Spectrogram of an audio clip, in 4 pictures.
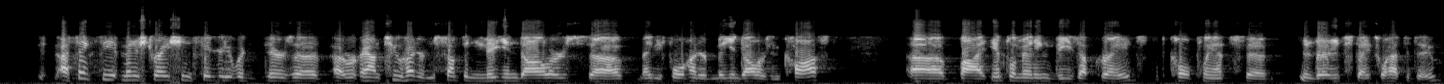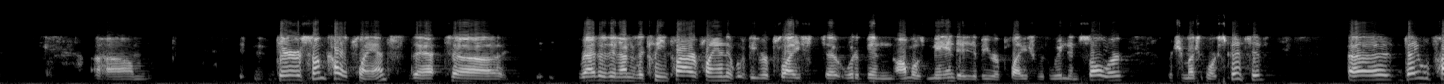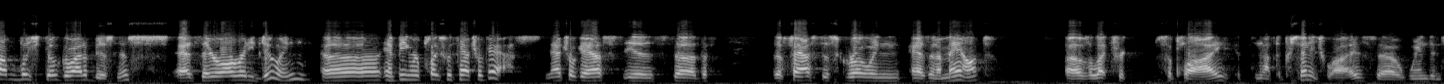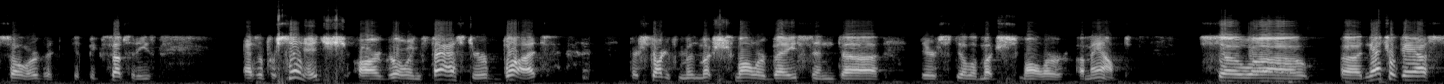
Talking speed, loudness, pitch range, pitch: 155 wpm, -17 LUFS, 145-205 Hz, 165 Hz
